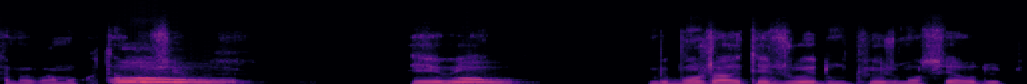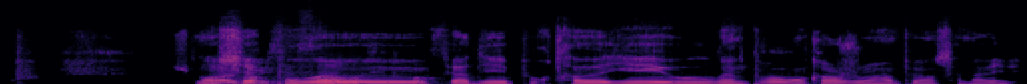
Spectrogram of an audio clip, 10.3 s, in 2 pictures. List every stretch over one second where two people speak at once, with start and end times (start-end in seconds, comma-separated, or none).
6.1-7.4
